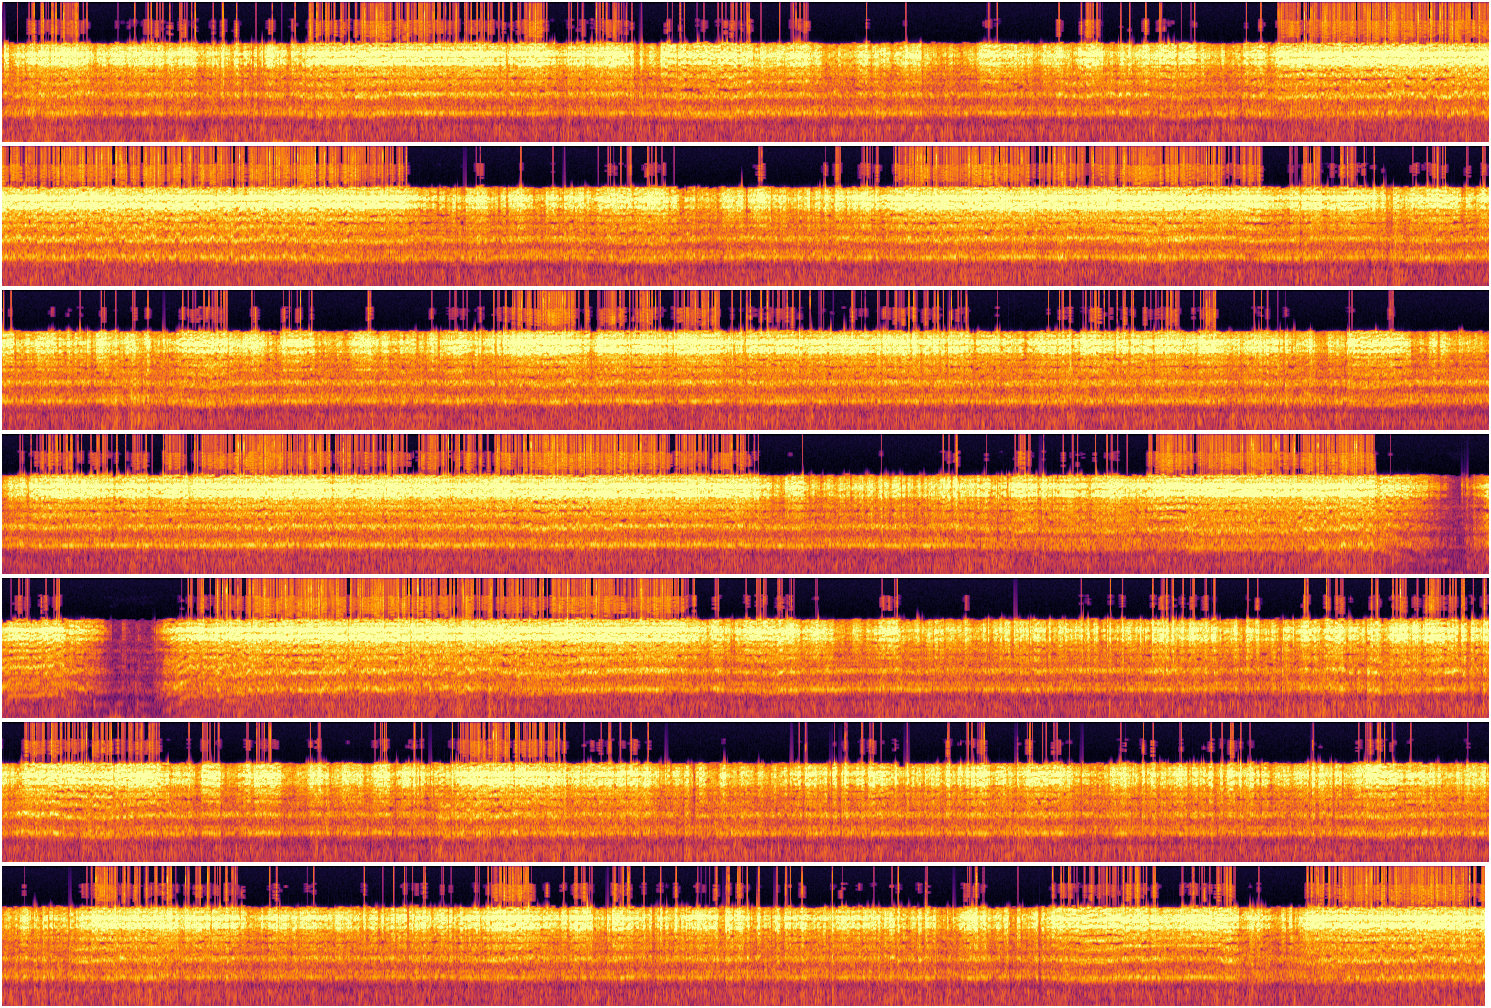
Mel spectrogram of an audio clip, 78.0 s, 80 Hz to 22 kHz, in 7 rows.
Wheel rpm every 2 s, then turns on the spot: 230, 230, 230, 230, 220, 200, 190, 220, 220, 230, 230, 220, 230, 230, 230, 230, 220, 230, 230, 230, 220, 190, 70, 160, 210, 230, 230, 230, 230, 230, 230, 230, 230, 220, 230, 230, 240, 230, 210.
none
